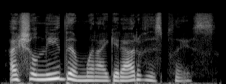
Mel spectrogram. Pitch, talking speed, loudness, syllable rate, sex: 200 Hz, 290 wpm, -16 LUFS, 6.0 syllables/s, female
